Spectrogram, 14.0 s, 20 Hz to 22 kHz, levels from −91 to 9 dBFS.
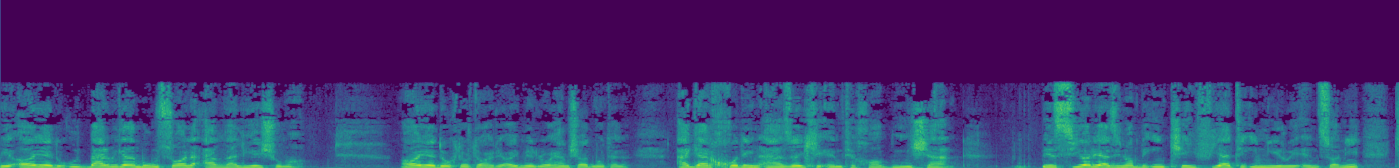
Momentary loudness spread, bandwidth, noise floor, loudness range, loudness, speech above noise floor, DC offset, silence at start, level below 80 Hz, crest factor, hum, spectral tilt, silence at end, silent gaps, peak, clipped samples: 10 LU; 11.5 kHz; -42 dBFS; 2 LU; -15 LUFS; 27 dB; under 0.1%; 0 s; -44 dBFS; 14 dB; none; -5.5 dB/octave; 0 s; none; 0 dBFS; under 0.1%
